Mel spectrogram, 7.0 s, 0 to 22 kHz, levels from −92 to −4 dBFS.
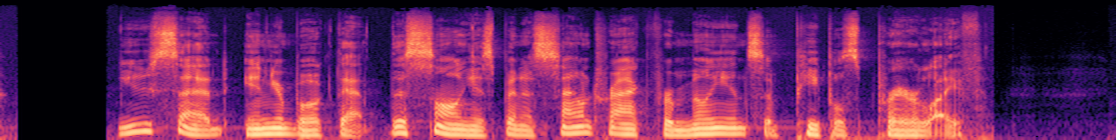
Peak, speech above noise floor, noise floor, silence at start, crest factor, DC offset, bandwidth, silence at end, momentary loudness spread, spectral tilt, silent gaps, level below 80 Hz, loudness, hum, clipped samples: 0 dBFS; 76 dB; -90 dBFS; 0.75 s; 14 dB; under 0.1%; 16.5 kHz; 0.75 s; 7 LU; -4.5 dB/octave; none; -40 dBFS; -14 LUFS; none; under 0.1%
